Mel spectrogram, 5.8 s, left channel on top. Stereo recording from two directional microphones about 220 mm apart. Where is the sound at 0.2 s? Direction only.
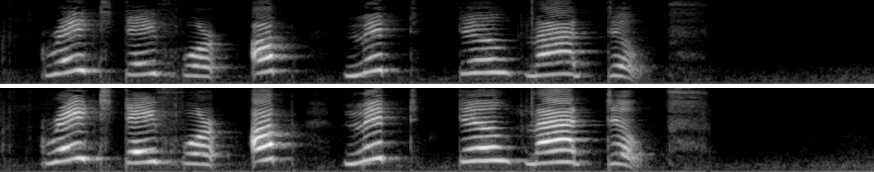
25° right (ahead or behind).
